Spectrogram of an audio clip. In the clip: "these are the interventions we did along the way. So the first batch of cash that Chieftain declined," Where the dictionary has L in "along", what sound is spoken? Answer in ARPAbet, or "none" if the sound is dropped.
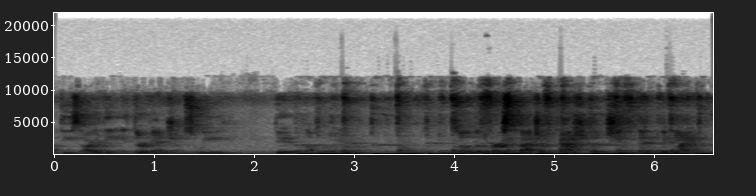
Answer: N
